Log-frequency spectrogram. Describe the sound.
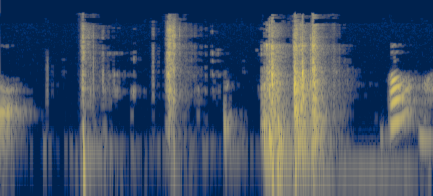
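A few sharp, spaced knocks on a wooden hotel room door, followed by a louder burst of thumping and rattling like the door being worked, then a brief voice at the end.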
